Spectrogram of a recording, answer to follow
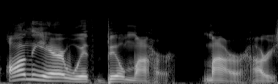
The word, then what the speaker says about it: Maher: He's on the air with Bill Maher. Maher, however you say his name. I always get it. I want to say, is it Maher or Maher? Just Maher. Mah.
